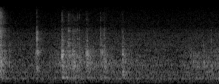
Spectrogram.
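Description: Light plastic clicks of a small LEGO vehicle being rolled by hand over LEGO road plates and their speed humps. One sharp click comes at the start, followed by a few faint ticks in the first second.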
